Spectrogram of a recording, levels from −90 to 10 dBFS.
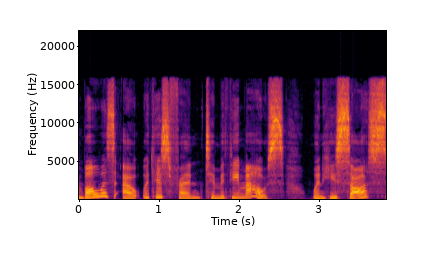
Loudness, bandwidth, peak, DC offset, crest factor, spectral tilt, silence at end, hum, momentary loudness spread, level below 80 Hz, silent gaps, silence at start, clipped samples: -13 LUFS; 16.5 kHz; 0 dBFS; under 0.1%; 14 dB; -0.5 dB/octave; 0 s; none; 11 LU; -66 dBFS; none; 0 s; under 0.1%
